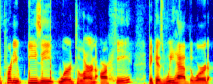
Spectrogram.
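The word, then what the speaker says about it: ἀρχῇ: Okay, so the accent is on the last syllable in this word archi.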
